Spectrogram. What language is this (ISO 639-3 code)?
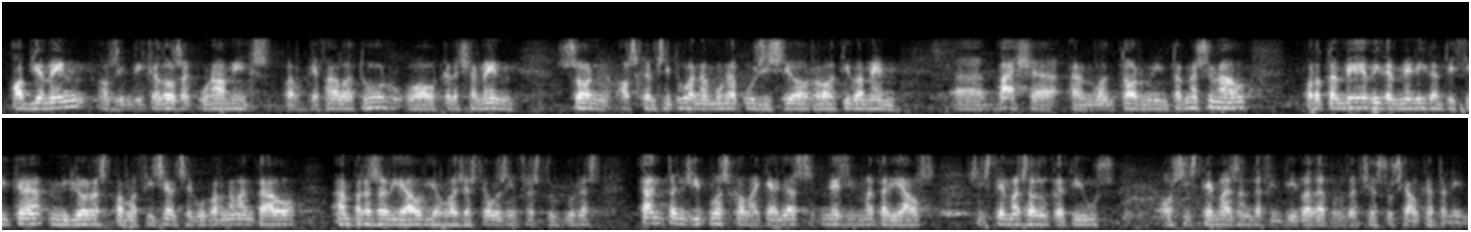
cat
